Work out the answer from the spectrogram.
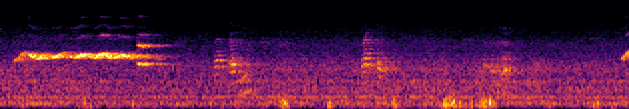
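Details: Indian ringneck (rose-ringed parakeet), kept as a pet talking parrot: a harsh, buzzy, sustained screech lasting about a second, then scattered fainter notes over a steady background hum and noise.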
